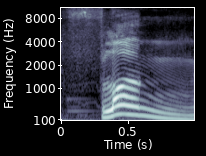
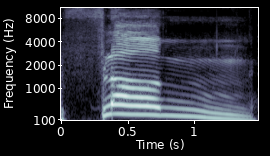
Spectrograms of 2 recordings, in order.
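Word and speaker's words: Fluung: rock band uh called flung and I say it like that because there's two U's f-l-u-u-n-g flung wow uh thanks to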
